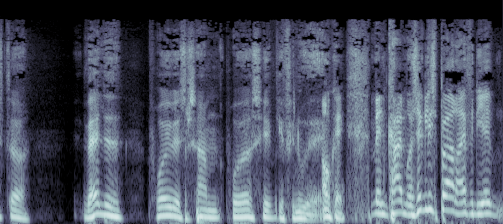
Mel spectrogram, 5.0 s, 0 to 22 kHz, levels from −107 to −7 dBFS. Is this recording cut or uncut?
cut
